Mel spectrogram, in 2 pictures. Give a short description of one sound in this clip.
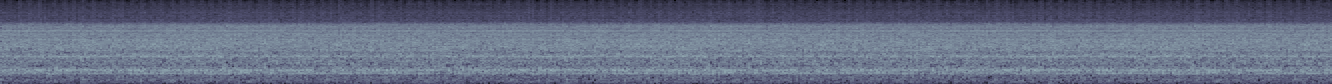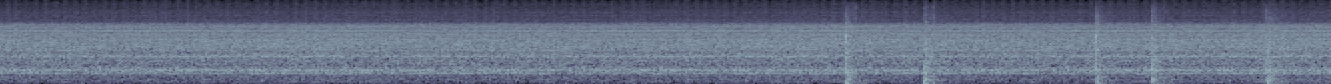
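A train rumbles steadily along the tracks with a droning hum.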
